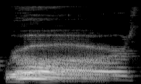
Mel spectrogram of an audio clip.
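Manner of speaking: loud, slow roar; loud, slow lion-cub roar. Acted. Cub roars suggestion.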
